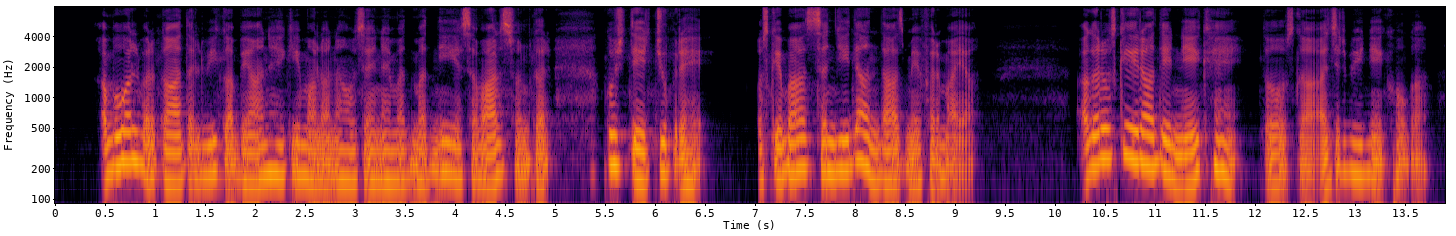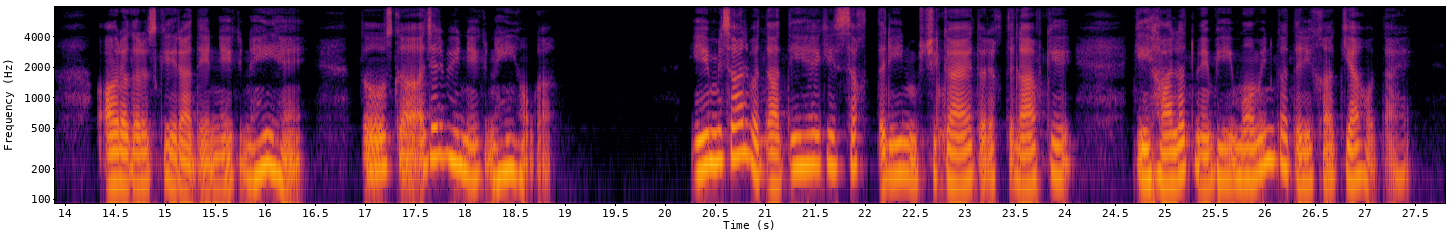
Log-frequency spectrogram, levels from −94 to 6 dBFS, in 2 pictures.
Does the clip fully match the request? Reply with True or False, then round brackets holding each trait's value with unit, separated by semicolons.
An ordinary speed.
True (165 wpm)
